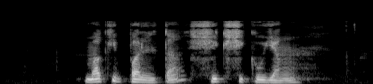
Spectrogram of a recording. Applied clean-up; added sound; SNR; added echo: none; none; none; none.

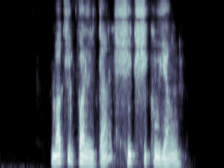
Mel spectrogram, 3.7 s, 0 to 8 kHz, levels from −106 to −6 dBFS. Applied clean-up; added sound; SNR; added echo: neural mask model Resemble Enhance denoiser.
